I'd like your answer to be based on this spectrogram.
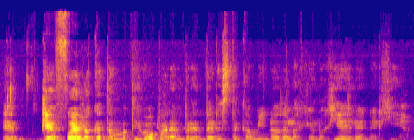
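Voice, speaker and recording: A woman's voice: medium pitch, animated, fast talker, creaky, darkish tone. A woman interviewing a guest, framing long, explanatory questions and adding her own comments. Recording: roomy, distant mic, faint noise.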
